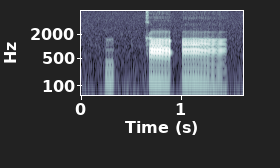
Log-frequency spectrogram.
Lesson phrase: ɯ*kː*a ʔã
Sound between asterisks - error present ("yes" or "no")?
no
